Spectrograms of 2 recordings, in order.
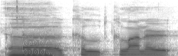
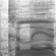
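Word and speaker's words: Kahleah: Kalana, I don't want to say her name wrong. Kalana Copper? No. Kalea Copper.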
